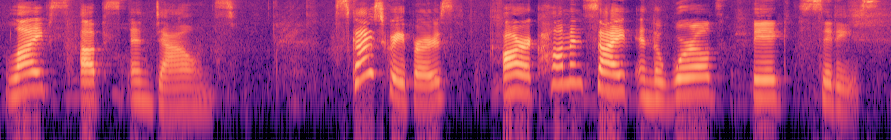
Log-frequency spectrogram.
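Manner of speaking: ordinary talk, nothing marked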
